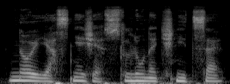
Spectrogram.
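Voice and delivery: ordinary delivery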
